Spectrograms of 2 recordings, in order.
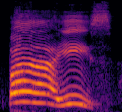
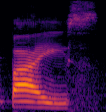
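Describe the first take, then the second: First: The word is two syllables, with a full i. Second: The word is one syllable, gliding into a weak i. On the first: "a gente vai observar então duas vogais" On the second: "Olha só como o som decresce"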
